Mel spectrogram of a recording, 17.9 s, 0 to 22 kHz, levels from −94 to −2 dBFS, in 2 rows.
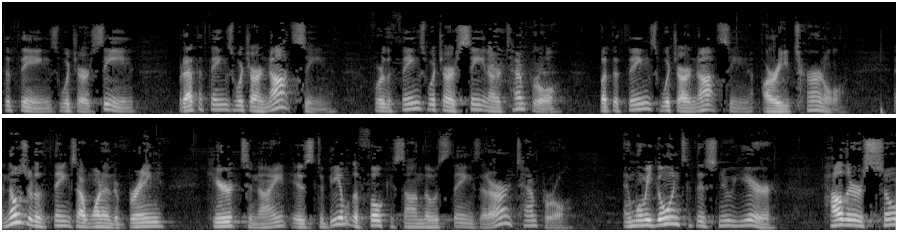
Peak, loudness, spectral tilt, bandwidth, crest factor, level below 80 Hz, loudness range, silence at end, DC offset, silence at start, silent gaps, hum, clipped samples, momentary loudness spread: -8 dBFS; -31 LUFS; -5.5 dB/octave; 13.5 kHz; 22 dB; -72 dBFS; 4 LU; 0 s; under 0.1%; 0.05 s; none; none; under 0.1%; 14 LU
